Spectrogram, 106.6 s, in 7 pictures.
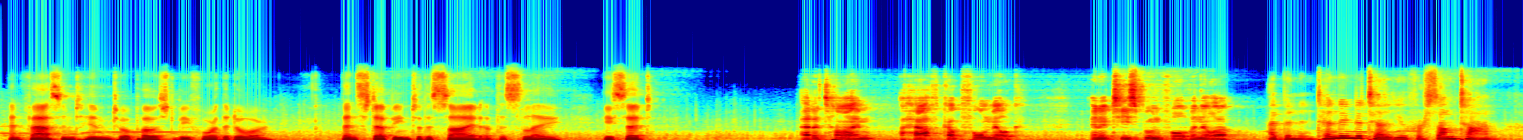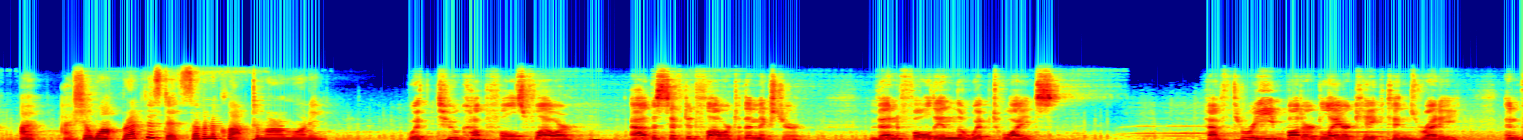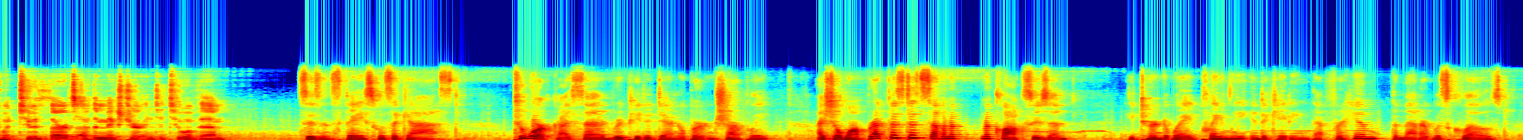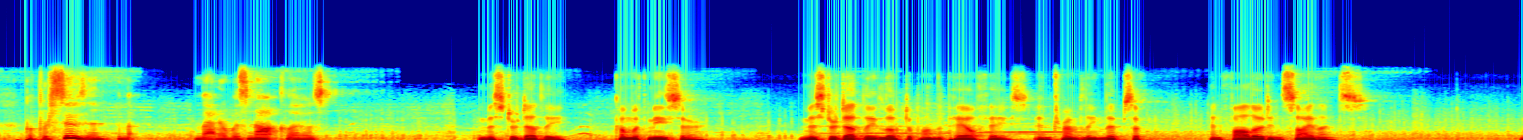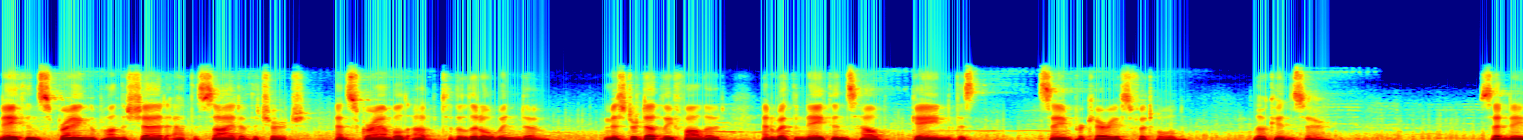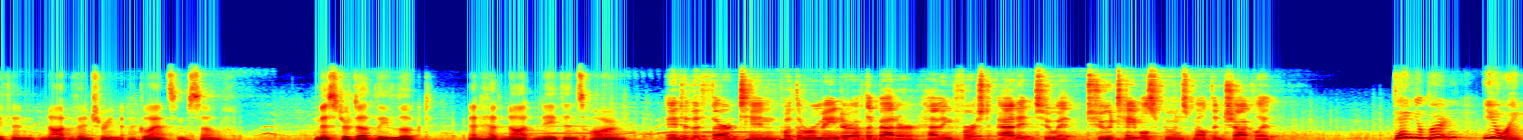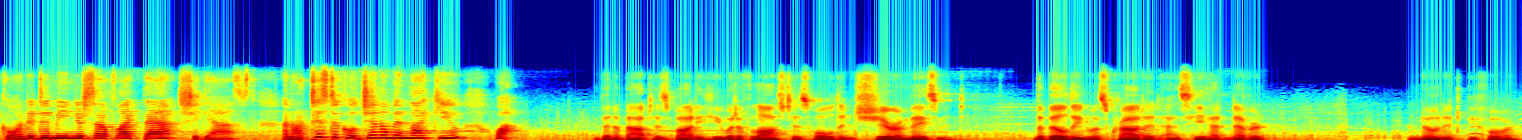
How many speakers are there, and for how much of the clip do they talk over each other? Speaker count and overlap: three, no overlap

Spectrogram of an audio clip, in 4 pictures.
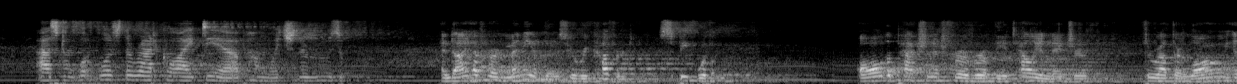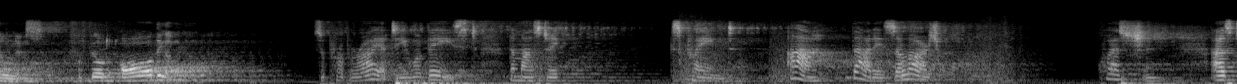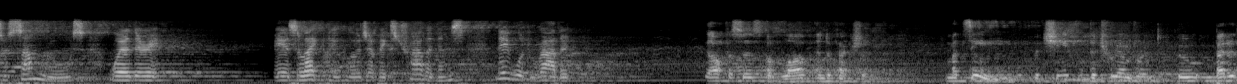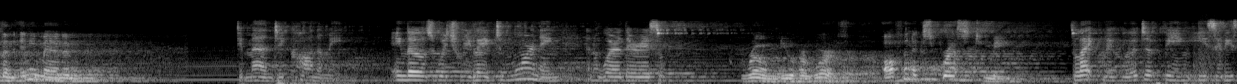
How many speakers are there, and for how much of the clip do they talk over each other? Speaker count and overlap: two, no overlap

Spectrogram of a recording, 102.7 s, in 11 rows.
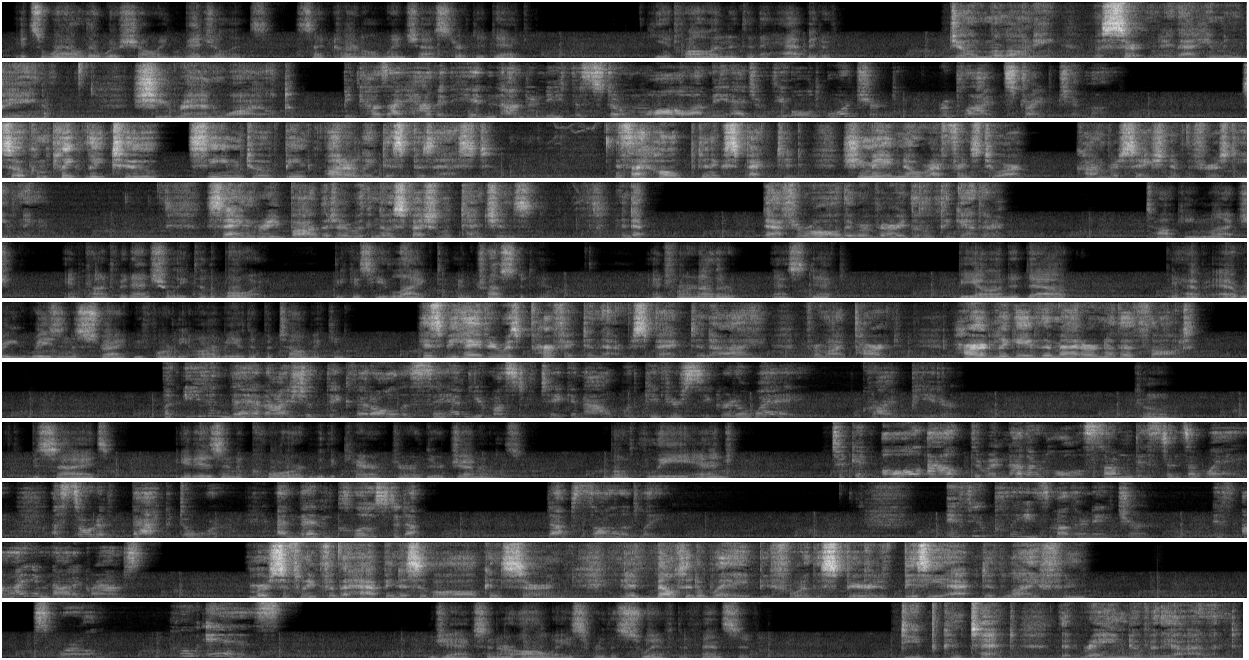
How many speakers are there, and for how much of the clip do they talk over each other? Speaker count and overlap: three, no overlap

